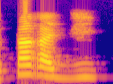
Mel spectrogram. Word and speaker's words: paradis: الجنة بالفرنسية هي le paradis. Le paradis. Le paradis. وتكتب اس في آخر الكلمة ولكن لا ننطقها. Donc le paradis.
